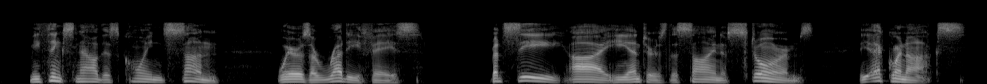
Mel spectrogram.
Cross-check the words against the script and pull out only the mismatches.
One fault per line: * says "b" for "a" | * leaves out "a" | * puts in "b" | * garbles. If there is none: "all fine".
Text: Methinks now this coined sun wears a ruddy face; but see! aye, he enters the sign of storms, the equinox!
all fine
